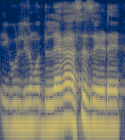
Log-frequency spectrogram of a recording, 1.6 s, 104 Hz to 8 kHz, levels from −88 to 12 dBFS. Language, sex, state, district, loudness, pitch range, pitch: Bengali, male, Tripura, West Tripura, -13 LUFS, 160-175 Hz, 170 Hz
